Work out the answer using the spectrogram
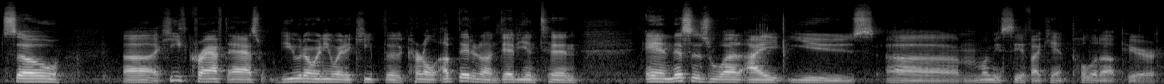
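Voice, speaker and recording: A man's voice: lowish voice, unhurried. A man casually answering viewer questions on a live tech stream, enthusiastic and rambling with fillers.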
